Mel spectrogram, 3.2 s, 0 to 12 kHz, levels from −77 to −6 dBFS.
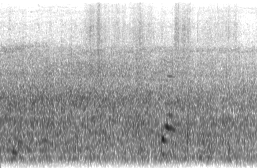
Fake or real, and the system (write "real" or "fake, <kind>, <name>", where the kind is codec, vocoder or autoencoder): real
